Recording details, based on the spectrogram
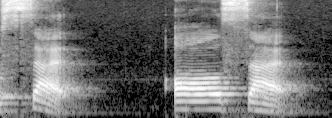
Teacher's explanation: Native speakers will use both, are ya, are you all set? And notice I don't push out that T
